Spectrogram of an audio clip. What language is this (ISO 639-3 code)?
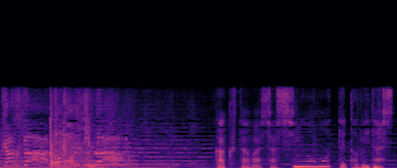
jpn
